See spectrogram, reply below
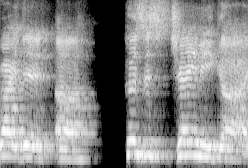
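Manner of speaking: deliberately bad, very high, slow drawl. Retelling a conference call where he asks about the one person he doesn't know, very bad Gary Smith impression. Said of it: "my very bad Gary Smith impressionation".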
